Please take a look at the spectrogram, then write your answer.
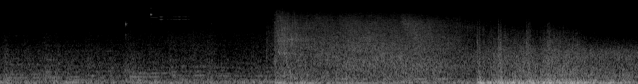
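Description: Long-range missiles launch in the Battletech video game as a dense, roaring rush of fire, with a second, heavier surge of rumbling blasts joining in partway through.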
